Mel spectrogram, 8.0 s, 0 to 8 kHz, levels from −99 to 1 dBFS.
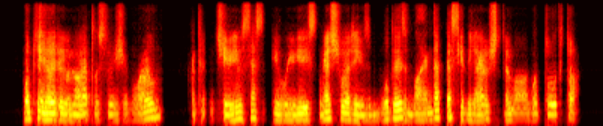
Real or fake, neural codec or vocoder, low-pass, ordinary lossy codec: fake; codec, 16 kHz, 0.5 kbps, FreqCodec, smaller model; 7.2 kHz; Opus, 64 kbps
